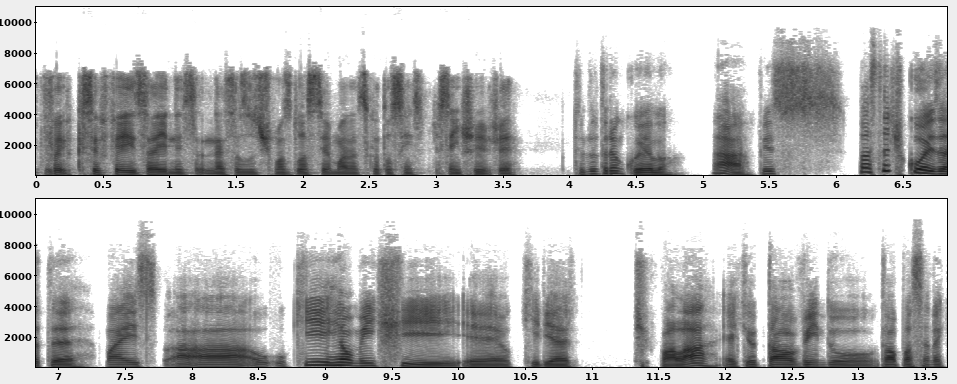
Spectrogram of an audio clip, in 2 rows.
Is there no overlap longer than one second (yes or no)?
yes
